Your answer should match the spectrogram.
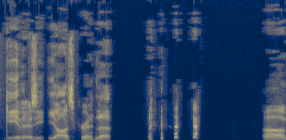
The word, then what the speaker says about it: Gathers: matter who it is is it GS yes no it's gethers y'all screwing it up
